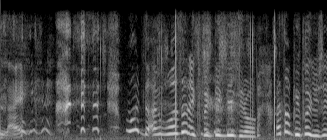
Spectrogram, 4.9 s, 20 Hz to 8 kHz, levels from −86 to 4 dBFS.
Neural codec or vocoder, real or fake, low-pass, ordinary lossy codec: vocoder, 44.1 kHz, 128 mel bands every 256 samples, BigVGAN v2; fake; 7.2 kHz; none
